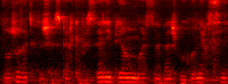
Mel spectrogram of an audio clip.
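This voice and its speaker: Soft-spoken and somewhat breathy, a woman talks at a fairly slow pace in a very deep, low pitch with ordinary pitch variation. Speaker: tarot card reader. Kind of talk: tarot reading. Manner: hesitant.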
